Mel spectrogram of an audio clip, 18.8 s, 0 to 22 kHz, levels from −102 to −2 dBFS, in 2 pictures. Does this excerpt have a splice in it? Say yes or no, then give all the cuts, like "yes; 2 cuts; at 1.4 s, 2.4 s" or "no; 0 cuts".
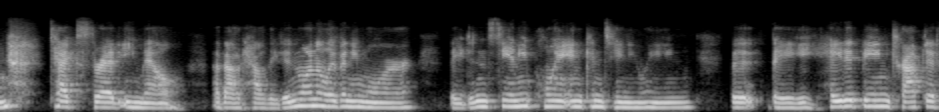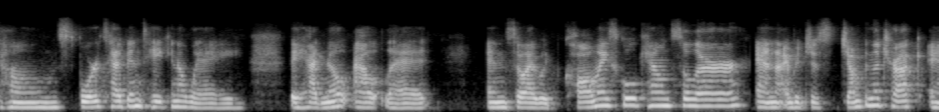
yes; 1 cut; at 16.9 s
